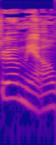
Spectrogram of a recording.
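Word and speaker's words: Roamio: If you like that, it's R-O-A-M-I-O, just so you know, although it is pronounced Romeo, which is somewhat of an unfortunate name.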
